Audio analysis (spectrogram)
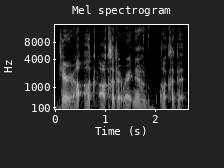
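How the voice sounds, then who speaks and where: A man live-streaming a visual novel, reading text aloud and chatting in a self-deprecating way as he thinks out loud. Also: fairly low pitch, moderate pace, soft background music. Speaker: game streamer.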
